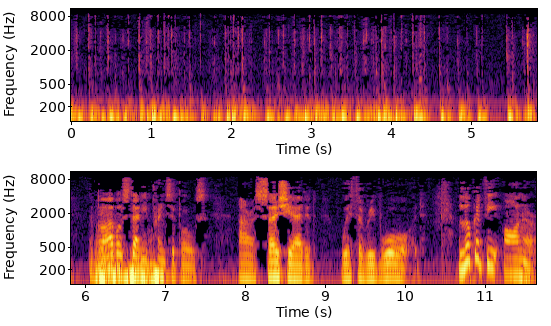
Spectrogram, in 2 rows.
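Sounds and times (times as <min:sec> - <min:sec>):
rapid typing on a computer keyboard: 0:00.0 - 0:05.8
speech: 0:06.2 - 0:11.6.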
